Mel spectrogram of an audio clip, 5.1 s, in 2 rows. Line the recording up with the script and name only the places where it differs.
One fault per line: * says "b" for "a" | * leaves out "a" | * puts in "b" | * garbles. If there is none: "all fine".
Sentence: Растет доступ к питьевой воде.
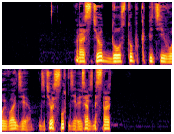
* garbles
